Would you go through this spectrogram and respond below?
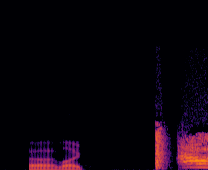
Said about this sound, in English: Like that was a slap, but it's funny, different things.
